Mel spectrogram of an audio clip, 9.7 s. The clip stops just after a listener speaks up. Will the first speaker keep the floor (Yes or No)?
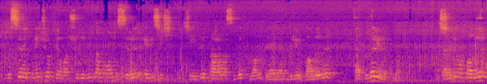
Yes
